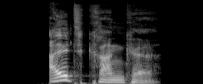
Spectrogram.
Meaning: inflection of altkrank: 1. strong/mixed nominative/accusative feminine singular 2. strong nominative/accusative plural 3. weak nominative all-gender singular
- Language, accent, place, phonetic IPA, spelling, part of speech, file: German, Germany, Berlin, [ˈaltˌkʁaŋkə], altkranke, adjective, De-altkranke.ogg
